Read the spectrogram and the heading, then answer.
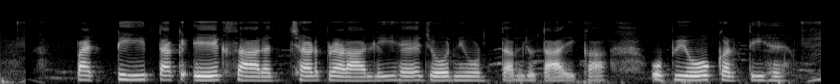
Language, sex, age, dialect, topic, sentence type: Hindi, female, 25-30, Kanauji Braj Bhasha, agriculture, statement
